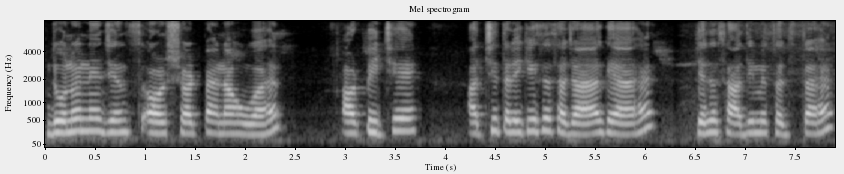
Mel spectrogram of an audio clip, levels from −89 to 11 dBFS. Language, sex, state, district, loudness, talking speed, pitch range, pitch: Hindi, female, Uttar Pradesh, Hamirpur, -15 LUFS, 160 wpm, 220-255 Hz, 230 Hz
